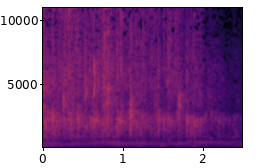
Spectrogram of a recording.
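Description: An audience at a church celebration applauds Jesus together, a dense, steady wash of many hands clapping that holds at an even level, with a faint sustained tone humming underneath.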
